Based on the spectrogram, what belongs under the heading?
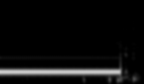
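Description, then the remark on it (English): A loud, steady telephone dial tone as a call is being placed hums on one unbroken pitch for about a second and a half, then cuts off abruptly, followed by brief faint voices and rustling. “Because now we just calling people all night.”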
